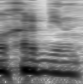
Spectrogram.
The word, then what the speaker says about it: Харбин: Я почему-то называю его Харбин. Не знаю, прости. – Не знаю, мне как-то... Его так и так, можно ударять по-настоящему. Есть две традиции ударения.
